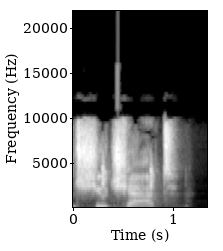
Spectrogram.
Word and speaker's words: Schuchat: Dr. Anne Shuchat, S-C-H-U-C-H-A-T. You might pronounce it Shuchat. S-C-H-U-C-H-A-T.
